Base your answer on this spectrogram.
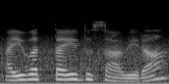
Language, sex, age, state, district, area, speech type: Kannada, female, 30-45, Karnataka, Chitradurga, rural, spontaneous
